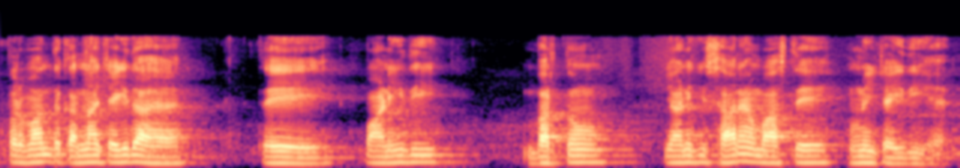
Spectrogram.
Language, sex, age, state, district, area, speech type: Punjabi, male, 45-60, Punjab, Jalandhar, urban, spontaneous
